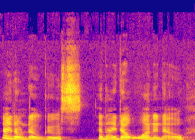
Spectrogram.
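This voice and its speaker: A woman voicing a cautious young male duck dressed as a ghost, with flat, wary remarks. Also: on the high side, moderate pace, vocal fry, pitched above the performer's own voice.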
